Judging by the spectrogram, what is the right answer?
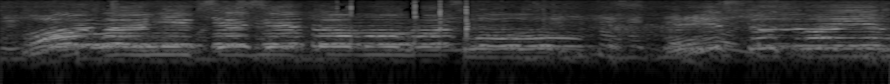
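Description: Unaccompanied church chant sung by a group of voices in harmony, with long held notes.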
